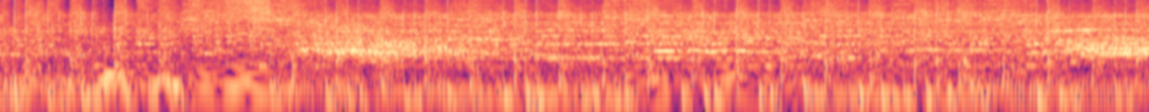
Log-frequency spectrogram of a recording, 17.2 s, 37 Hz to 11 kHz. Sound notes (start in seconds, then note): 5.5 cheers & applause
